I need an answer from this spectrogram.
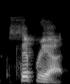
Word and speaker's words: Cypriot: someone help me out there read it cyot cypriot cypriot what does that mean cyborg Cyprus oh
